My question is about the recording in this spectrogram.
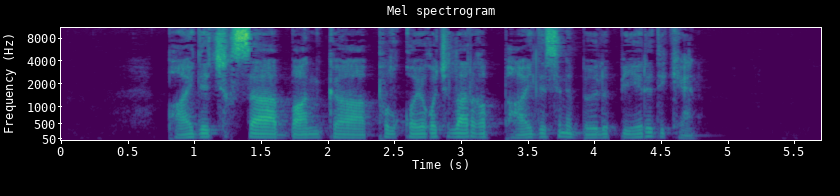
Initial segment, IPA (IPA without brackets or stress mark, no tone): pʰ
